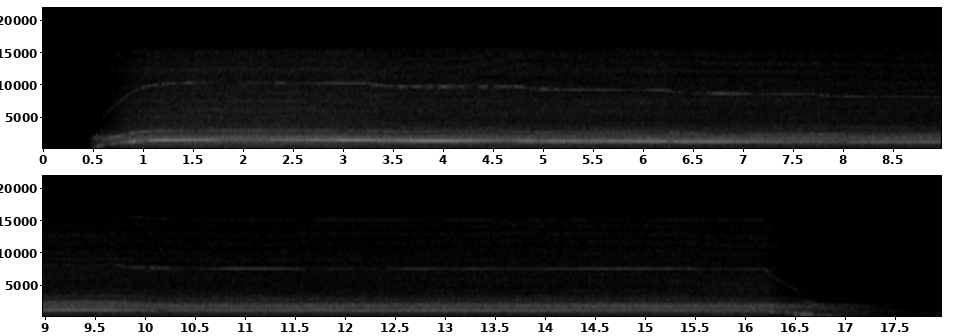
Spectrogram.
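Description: Shark Detect Pro vacuum cleaner running in automatic medium mode, a steady whining whoosh that starts abruptly, holds for about fifteen seconds with a slight dip in pitch, then winds down, alone without talk.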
